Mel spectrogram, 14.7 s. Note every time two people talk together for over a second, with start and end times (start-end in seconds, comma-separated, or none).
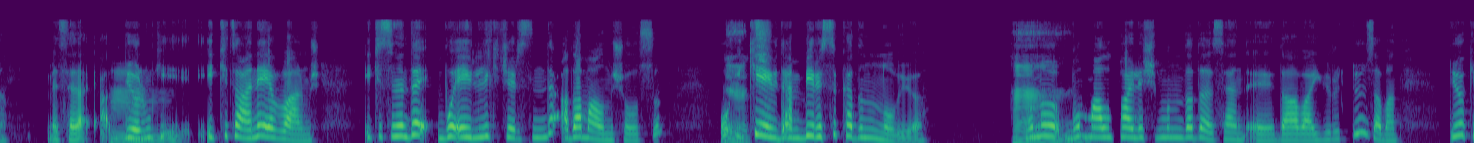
none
